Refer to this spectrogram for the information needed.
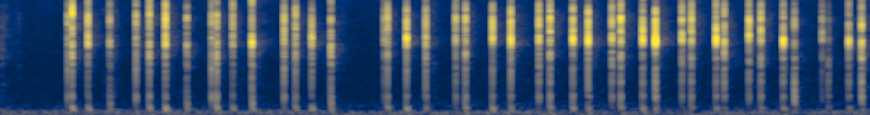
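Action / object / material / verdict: tap / cardboard tube box of incense sticks / cardboard / none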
